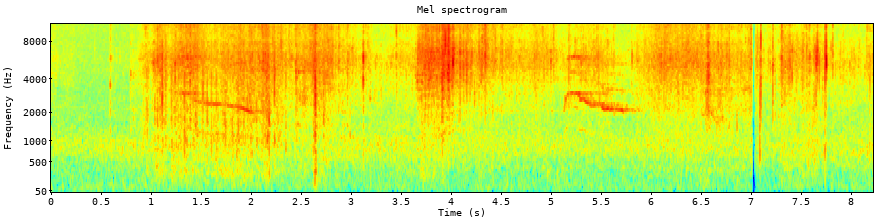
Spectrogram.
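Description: Tarp and bedding fabric being handled and shifted: irregular rustling with scattered clicks, loudest about four seconds in. Twice, a bird gives a short falling whistled call, once about two seconds in and once about five seconds in.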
